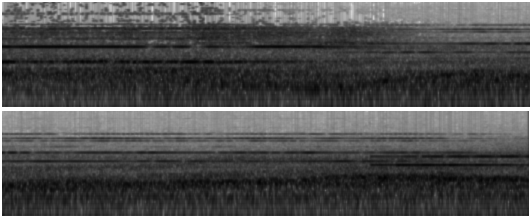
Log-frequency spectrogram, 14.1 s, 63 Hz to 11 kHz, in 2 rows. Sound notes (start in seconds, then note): 9.2 wind howls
